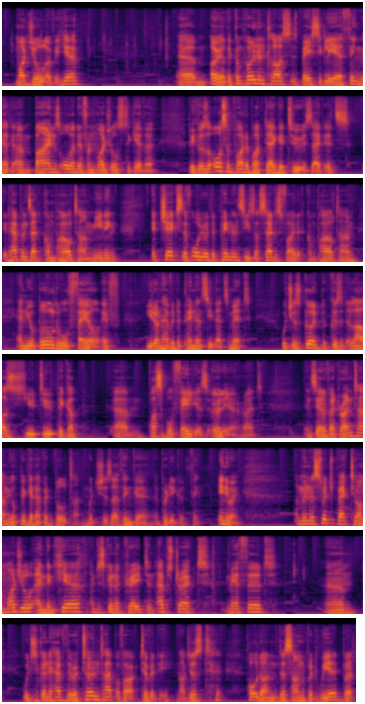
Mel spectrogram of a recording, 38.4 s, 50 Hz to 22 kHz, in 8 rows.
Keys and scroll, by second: 0.4 Return, 2.2 ctrl+alt+l, 31.6 Return, 37.9 Return.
